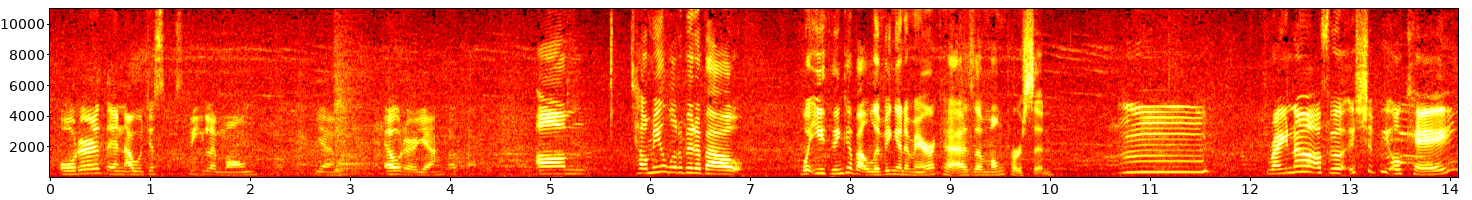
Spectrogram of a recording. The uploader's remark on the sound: These segments are recorded during peak business hours at the Hmongtown Marketplace in St. Paul, Minnesota, so there is a bit of background noise, but we felt it was an appropriate place to meet and connect with different Hmong folks in our local area.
